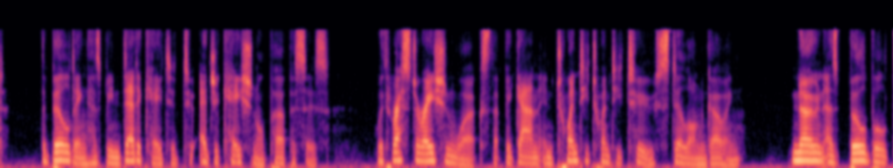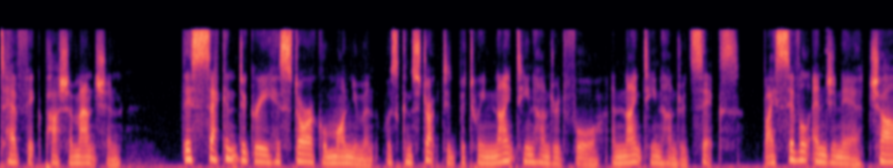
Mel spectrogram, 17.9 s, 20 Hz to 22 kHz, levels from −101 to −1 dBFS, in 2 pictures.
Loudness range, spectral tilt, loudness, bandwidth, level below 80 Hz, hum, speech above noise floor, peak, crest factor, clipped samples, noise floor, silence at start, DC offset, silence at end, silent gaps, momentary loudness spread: 7 LU; -3.5 dB/octave; -24 LUFS; 12 kHz; -40 dBFS; none; 24 dB; -4 dBFS; 22 dB; under 0.1%; -49 dBFS; 0 s; under 0.1%; 0 s; none; 15 LU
